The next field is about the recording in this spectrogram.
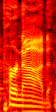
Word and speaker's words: Pernod: Pernod. – That's how you say it.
